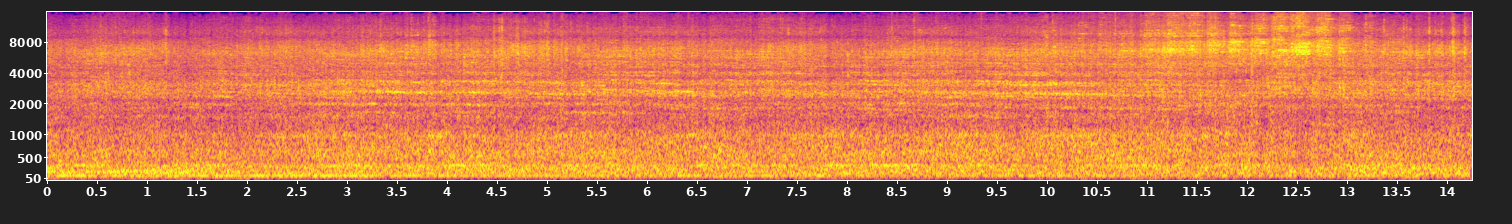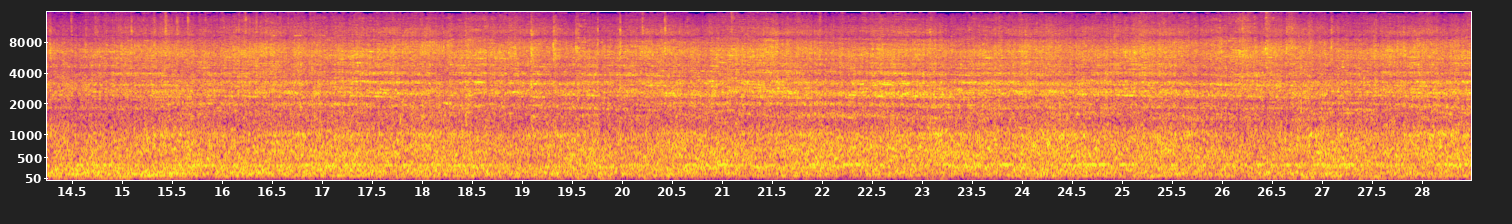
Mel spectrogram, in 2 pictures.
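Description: Freight train cars rolling past at track side: a steady loud rumble and rattle of wheels on rail, with held whining tones of wheel squeal over it.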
